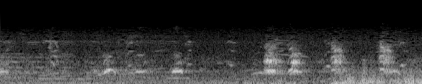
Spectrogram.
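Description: A dog barking in repeated short, high yips, about two a second, getting louder near the end, as dogs do when excited during an agility run. A low rumble comes in about three seconds in.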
